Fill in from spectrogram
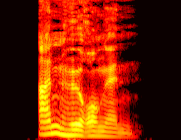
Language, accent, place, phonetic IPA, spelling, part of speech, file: German, Germany, Berlin, [ˈanhøːʁʊŋən], Anhörungen, noun, De-Anhörungen.ogg
- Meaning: plural of Anhörung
